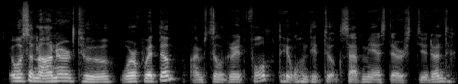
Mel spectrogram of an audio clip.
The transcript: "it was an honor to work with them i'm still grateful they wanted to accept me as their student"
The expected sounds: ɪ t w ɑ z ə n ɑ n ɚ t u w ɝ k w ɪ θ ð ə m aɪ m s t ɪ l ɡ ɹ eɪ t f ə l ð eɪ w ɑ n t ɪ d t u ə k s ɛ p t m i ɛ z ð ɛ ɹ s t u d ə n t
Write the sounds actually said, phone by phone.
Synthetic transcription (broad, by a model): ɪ t w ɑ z ə n ɑ n ɚ t u w ɝ k w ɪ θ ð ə m aɪ m s t ɪ l ɡ ɹ eɪ t f ə l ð eɪ w ɑ n t ɪ d t u ə k s ɛ p t m i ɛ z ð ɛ ɹ s t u d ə n t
